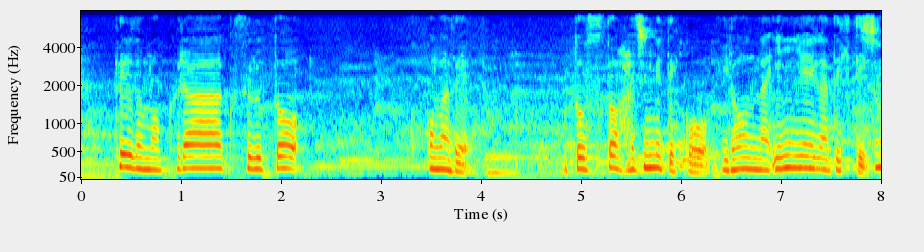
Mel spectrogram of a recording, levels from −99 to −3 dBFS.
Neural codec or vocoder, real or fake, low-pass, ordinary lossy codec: codec, 16 kHz, 16 kbps, FunCodec, trained on Chinese and English, 50 frames a second; fake; 7.2 kHz; none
